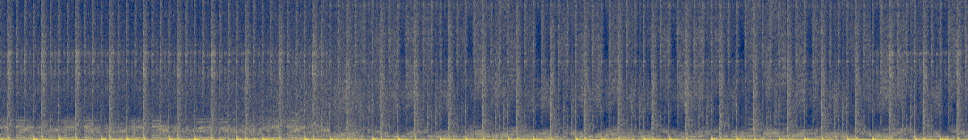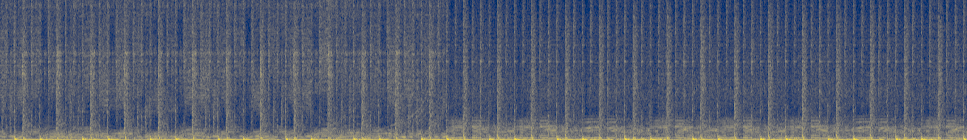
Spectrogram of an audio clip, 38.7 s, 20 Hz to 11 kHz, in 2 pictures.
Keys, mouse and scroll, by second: 1.9 space, 2.9 shift+middle click, 7.3 f, 12.0 shift+middle click, 12.4 space, 31.9 space, 34.1 m.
